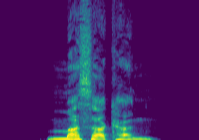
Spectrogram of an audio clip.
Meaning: dative plural of Massaker
- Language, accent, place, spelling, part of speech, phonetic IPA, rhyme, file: German, Germany, Berlin, Massakern, noun, [maˈsaːkɐn], -aːkɐn, De-Massakern.ogg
